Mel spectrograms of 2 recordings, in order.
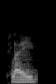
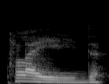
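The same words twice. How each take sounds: First: The ending sound is soft and reduced. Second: The ending sound is loud and emphasized. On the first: "I'm going to say it naturally" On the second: "Now I'll exaggerate it"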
